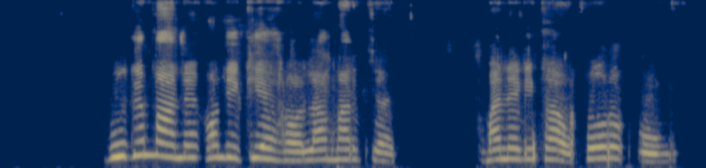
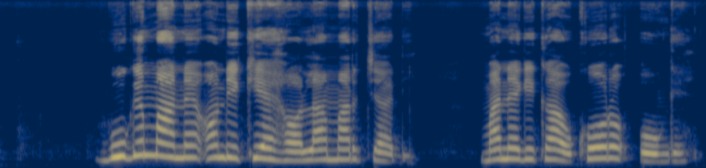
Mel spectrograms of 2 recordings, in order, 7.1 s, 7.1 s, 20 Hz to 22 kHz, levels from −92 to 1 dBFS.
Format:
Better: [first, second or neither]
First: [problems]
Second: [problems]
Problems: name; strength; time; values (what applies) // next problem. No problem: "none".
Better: second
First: noise reduction (neural mask model Resemble Enhance denoiser)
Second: none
